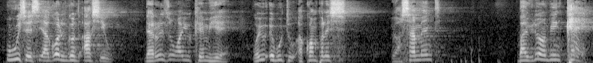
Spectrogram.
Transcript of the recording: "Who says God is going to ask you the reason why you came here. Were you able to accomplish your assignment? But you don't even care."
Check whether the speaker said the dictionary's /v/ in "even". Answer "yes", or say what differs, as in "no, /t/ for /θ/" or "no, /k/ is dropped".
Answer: no, /b/ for /v/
